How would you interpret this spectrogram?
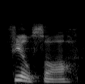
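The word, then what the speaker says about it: Felosial: what was your name again my name is feelsau how do i spell that uh f e l o s i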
